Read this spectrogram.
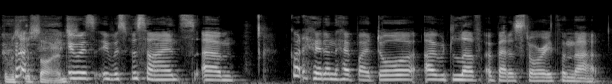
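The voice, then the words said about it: British accent. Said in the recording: “We didn't knock the accent out of you? ... Didn't knock the accent out, still sounding British.”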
